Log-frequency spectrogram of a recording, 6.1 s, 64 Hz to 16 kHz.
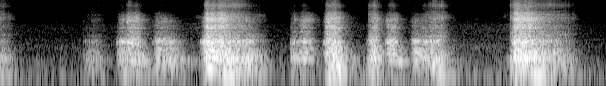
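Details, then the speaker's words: Consul 9 kg washing machine during agitation: rasping "reco reco" creaking bursts with each stroke from a worn gear coupling (gearbox assembly) that had lost its grip and pulled off too easily. "encostando na parte da agitação ela tá reco reco reco reco é o conjunto de caixa de de engrenagem"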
